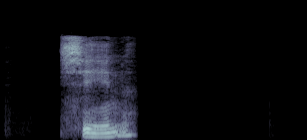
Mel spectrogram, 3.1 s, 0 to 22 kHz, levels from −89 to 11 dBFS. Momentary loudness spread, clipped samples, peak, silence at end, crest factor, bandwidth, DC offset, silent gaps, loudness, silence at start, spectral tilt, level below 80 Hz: 12 LU; under 0.1%; -6 dBFS; 1.7 s; 22 dB; 8 kHz; under 0.1%; none; -20 LUFS; 0.6 s; -3.5 dB/octave; -60 dBFS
